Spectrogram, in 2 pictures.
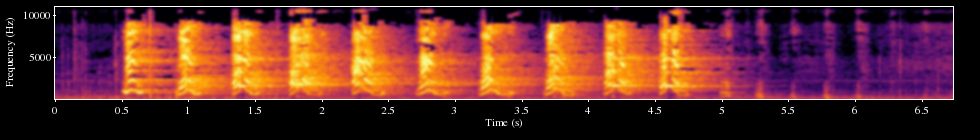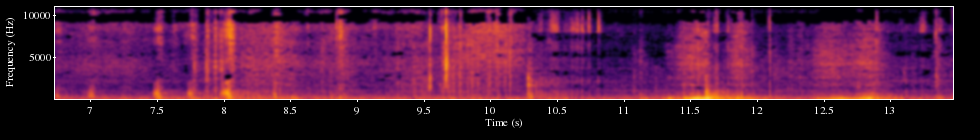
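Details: Dog giving a fast even series of about nine strong barks in the first five seconds, then quieter scattered sounds and a couple of low thuds over a constant background hum.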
